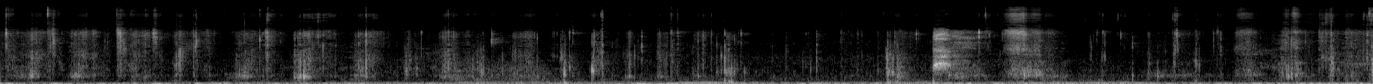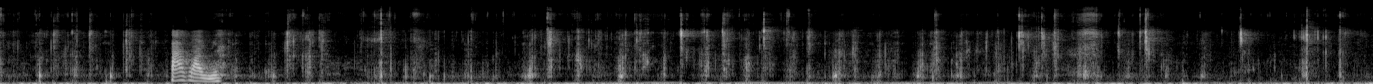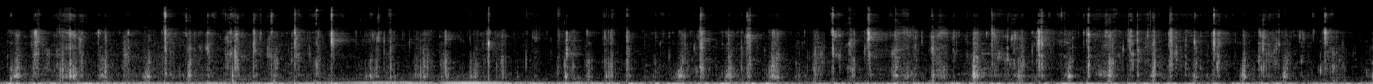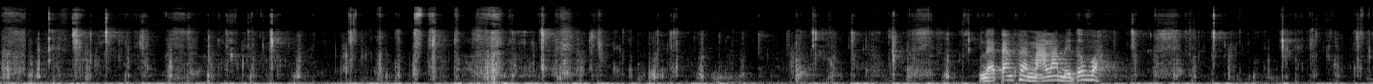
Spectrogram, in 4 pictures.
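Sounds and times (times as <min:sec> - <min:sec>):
biting and chewing: 0:00.0 - 0:51.0, 0:52.3 - 0:54.9.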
